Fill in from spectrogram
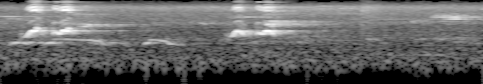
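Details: Asian koel female giving paired sharp, scratchy call notes twice, about one and a half seconds apart, with faint lower whistled slurs from another bird in between.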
